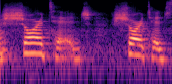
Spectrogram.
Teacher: the emphasis of the word is in the first syllable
